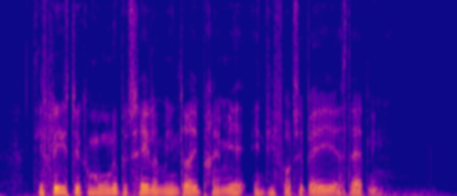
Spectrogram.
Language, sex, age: Danish, male, 20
